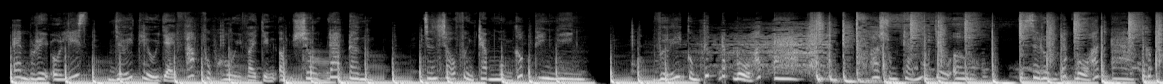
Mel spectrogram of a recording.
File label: South Female, Vietnamese; Embryolise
